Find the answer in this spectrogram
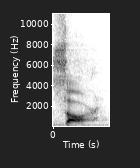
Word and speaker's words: Tsar: Prince in Hebrew is the word Tsar, pronounced Czar.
